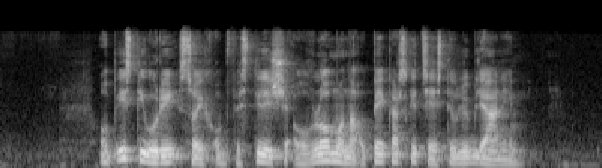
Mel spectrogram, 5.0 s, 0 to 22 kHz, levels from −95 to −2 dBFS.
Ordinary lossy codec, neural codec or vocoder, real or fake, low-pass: Opus, 64 kbps; none; real; 10.8 kHz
